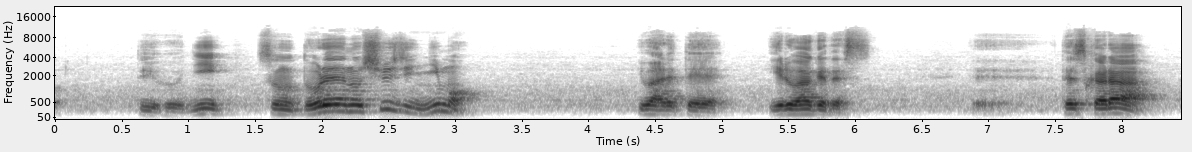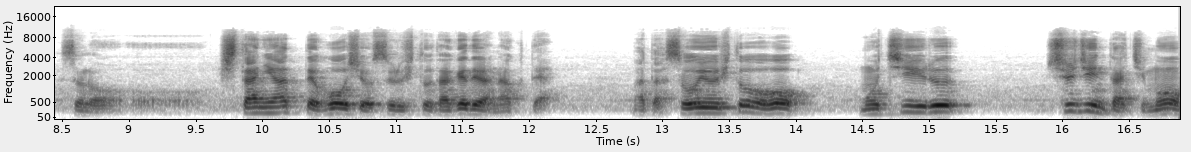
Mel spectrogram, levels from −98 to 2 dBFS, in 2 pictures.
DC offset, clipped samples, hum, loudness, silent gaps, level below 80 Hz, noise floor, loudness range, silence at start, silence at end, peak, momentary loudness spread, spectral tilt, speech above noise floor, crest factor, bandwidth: under 0.1%; under 0.1%; none; -21 LUFS; none; -88 dBFS; -59 dBFS; 4 LU; 0 s; 0 s; -2 dBFS; 17 LU; -2.5 dB/octave; 38 dB; 20 dB; 10 kHz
